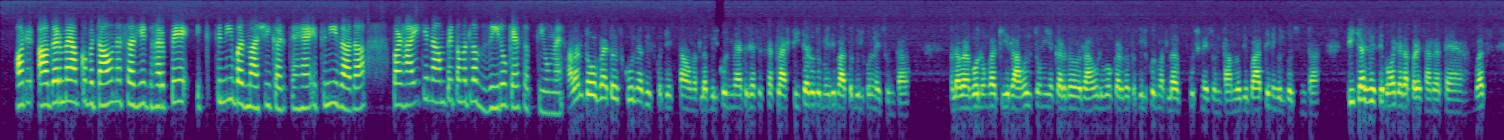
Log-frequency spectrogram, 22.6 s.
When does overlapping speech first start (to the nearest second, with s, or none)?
none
